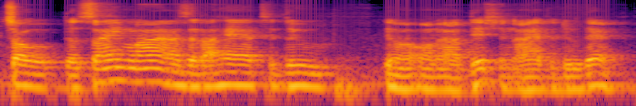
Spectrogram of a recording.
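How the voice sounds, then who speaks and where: A man, a stage actor, tells a lively story to a live audience with laughs, then closes with motivational encouragement. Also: on the low side, moderate pace. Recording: roomy sound from a distant mic.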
